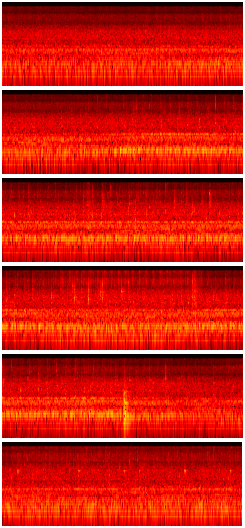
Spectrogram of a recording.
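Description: Top-loading washing machines running: a steady motor hum with water pouring into the tub and splashing off it as the tub spins. A single sharp click about two-thirds of the way through.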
